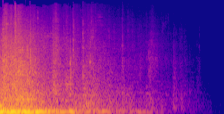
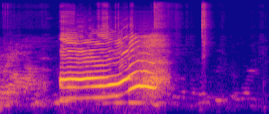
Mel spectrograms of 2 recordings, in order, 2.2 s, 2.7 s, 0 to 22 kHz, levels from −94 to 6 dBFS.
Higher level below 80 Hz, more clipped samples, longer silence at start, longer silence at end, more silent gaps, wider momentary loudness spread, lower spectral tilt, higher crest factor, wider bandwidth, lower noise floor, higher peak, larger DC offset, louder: first, -16 dBFS vs -76 dBFS; neither; about the same, 0 s vs 0 s; first, 1.15 s vs 0.65 s; neither; first, 22 LU vs 17 LU; first, -5.5 dB/octave vs 1.5 dB/octave; first, 16 dB vs 10 dB; second, 16 kHz vs over 20 kHz; first, -59 dBFS vs -51 dBFS; first, 0 dBFS vs -4 dBFS; neither; second, -16 LUFS vs -10 LUFS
